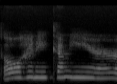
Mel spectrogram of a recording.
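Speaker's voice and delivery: high, loud doting granny voice; imitating the elderly resident, high and tender; sweet old lady voice. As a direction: coo like a tiny elderly lady calling a child. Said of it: "And she's like".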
